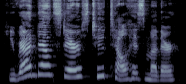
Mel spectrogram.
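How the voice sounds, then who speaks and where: Higher-voiced woman reading a picture book aloud. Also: big pitch swings. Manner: pauses to put questions to young listeners. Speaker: teacher reading to pupils.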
